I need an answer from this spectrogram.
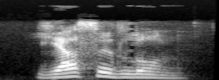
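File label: "ясыдлун", Komi, male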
